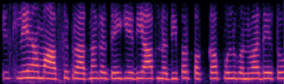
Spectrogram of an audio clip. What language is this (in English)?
Hindi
